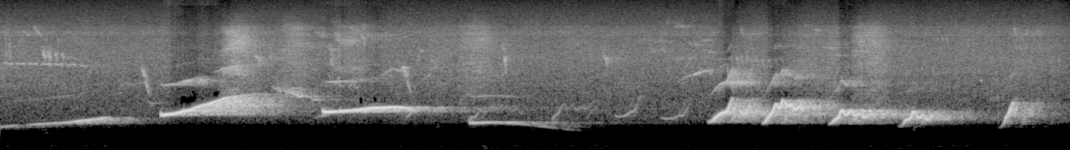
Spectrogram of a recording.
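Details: Gibbons in the morning: long pure notes swell and glide upward, then hold, before a faster run of short rising whoops, loud and clear over an otherwise quiet background.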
